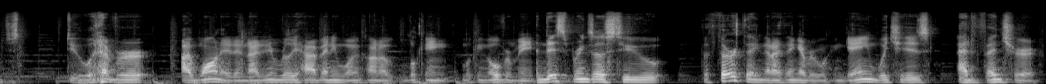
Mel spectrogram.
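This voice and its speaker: Young man, from New York, casual vlog talk, chatty with restarts, lowish voice, soft background music. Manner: relaxed, chatty, with fillers and restarts. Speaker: vlogger.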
